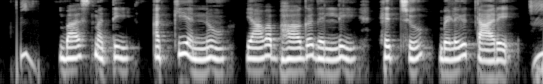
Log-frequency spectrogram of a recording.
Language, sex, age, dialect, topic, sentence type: Kannada, female, 18-24, Coastal/Dakshin, agriculture, question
